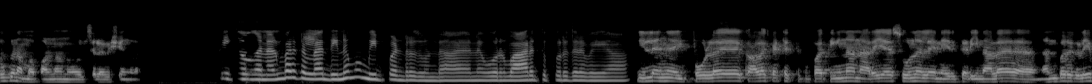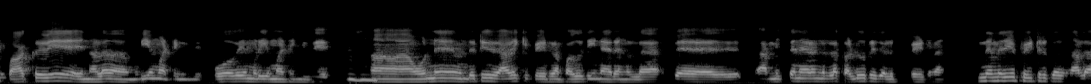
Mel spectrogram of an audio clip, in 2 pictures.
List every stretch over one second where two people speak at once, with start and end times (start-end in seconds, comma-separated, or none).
none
